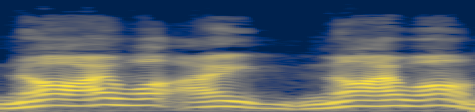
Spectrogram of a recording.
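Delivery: broken, broken-up English sentences. Retelling how he talks to a Mexican who speaks half Spanish, in broken-up English. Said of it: "break up my sentence".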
